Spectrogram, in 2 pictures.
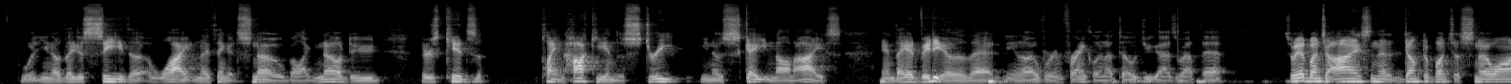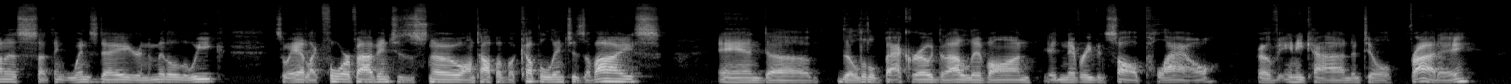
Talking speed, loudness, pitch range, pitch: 220 wpm, -21 LUFS, 100-125 Hz, 110 Hz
